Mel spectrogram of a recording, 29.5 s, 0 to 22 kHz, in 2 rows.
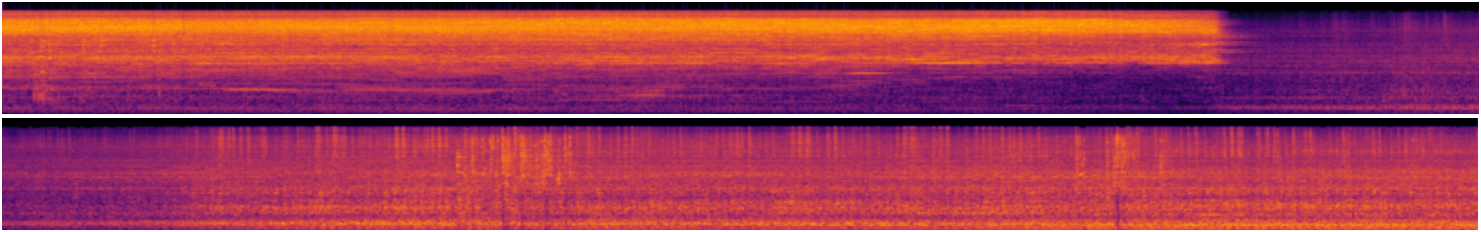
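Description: WFP-1 wood dissection machine slicing a plank into strips, a loud steady hiss of cutting that stops abruptly about twelve seconds in. A lower machine hum then rises over a few seconds and runs steady.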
